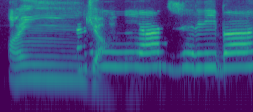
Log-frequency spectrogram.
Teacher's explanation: نون کی آواز ختم نہیں کرنی نون اس کو یا میں ملانا ہے مکس کرنا ہے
